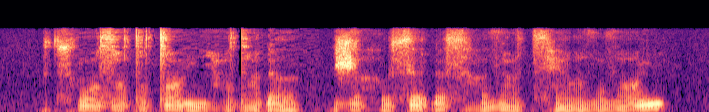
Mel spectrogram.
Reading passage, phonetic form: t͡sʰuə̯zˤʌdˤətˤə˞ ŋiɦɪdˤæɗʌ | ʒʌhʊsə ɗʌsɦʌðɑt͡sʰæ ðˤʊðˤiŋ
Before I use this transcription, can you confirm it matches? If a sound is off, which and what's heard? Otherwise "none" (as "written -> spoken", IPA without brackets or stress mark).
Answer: none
